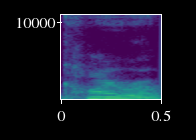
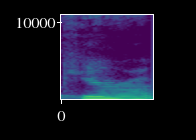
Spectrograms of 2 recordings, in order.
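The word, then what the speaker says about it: Ciara: Pyra was a huge one. Um, and Sierra. So, um, it's just Kira with a C. It's spelled the Irish way.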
